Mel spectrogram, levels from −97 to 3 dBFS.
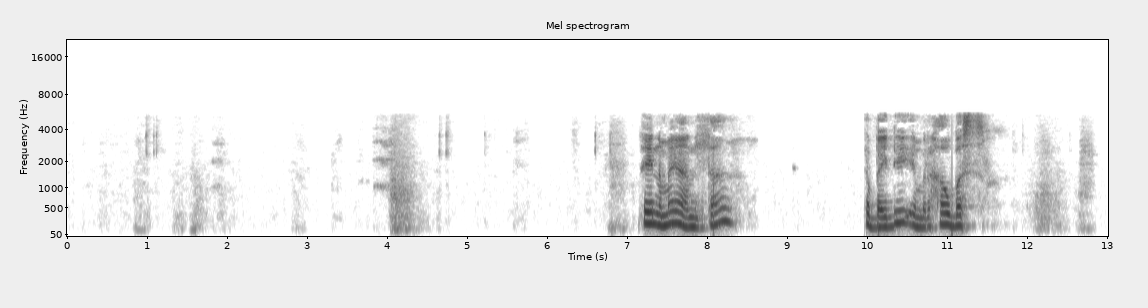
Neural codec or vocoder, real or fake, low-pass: none; real; 5.4 kHz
